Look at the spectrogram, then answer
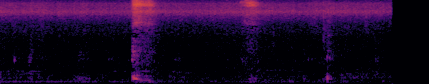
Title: Maizy - Funny dog sneeze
